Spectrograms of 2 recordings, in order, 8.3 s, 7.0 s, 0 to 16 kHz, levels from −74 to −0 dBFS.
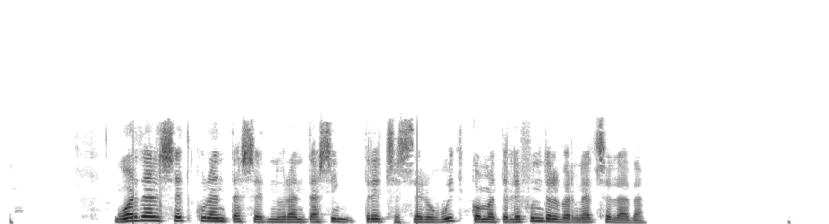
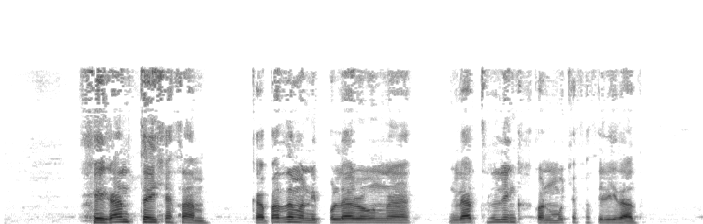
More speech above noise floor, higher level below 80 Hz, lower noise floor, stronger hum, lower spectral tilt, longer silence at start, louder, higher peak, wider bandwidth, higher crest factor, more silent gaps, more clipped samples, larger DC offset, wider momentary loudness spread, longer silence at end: first, over 72 dB vs 47 dB; about the same, -60 dBFS vs -64 dBFS; first, under -90 dBFS vs -66 dBFS; neither; about the same, -4.5 dB/octave vs -4 dB/octave; second, 0.1 s vs 0.8 s; about the same, -19 LUFS vs -18 LUFS; about the same, -2 dBFS vs -2 dBFS; second, 8 kHz vs 12 kHz; about the same, 18 dB vs 18 dB; first, 0.30-0.74 s vs none; neither; neither; second, 9 LU vs 13 LU; first, 1.85 s vs 0.7 s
